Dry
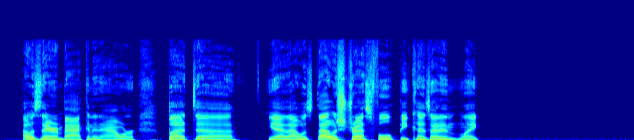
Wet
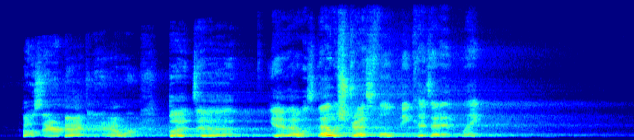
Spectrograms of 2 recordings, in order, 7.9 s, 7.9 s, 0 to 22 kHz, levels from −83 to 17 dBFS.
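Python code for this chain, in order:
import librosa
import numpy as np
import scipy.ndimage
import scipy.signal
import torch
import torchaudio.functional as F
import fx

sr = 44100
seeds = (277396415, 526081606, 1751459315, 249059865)

y = fx.pitch_glide(x, sr, semitones=10.5, runs='starting unshifted')
y = fx.brickwall_highpass(y, sr, low_hz=680.0)
y = fx.tilt_eq(y, sr, slope=-2.5)
y = fx.rev_double_slope(y, sr, seeds[0], early_s=0.29, late_s=4.7, knee_db=-22, drr_db=-7.5)
y = F.gain(torch.from_numpy(y), 2.5).numpy()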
